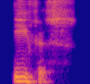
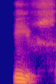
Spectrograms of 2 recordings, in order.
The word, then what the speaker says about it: EIFS: and the surrounding states uh ifas or eifs as Some people prefer to pronounce it uh isn't um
